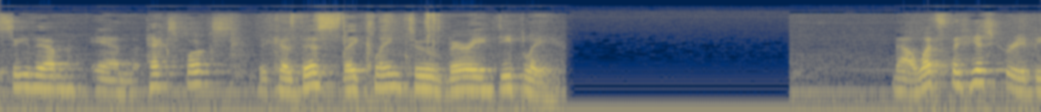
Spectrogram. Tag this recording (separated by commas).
Speech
